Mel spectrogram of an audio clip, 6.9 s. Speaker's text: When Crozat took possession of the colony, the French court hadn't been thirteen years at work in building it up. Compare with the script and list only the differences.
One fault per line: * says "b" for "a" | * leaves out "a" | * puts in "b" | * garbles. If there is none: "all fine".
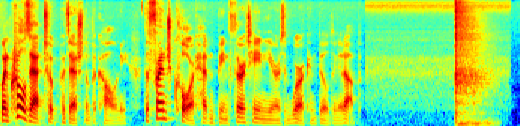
all fine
